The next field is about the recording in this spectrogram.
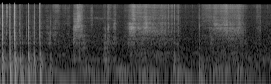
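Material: Card, paper.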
